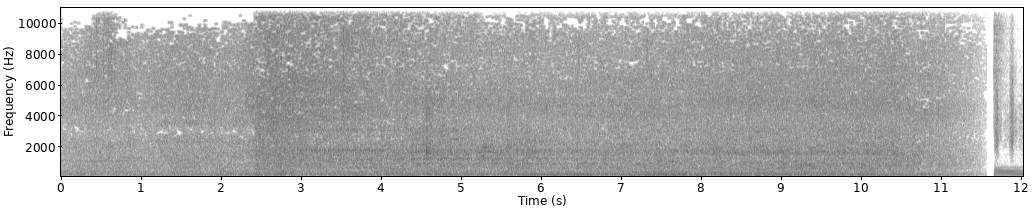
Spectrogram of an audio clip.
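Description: Steady rushing city-street noise with traffic, picked up by a phone's microphone; it grows a little louder about two seconds in and cuts off abruptly just before the end.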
